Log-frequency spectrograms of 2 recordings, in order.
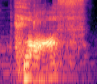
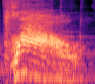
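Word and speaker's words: plough: know it's plot sir it's not cloth it's plow plow o-u-g-h sounds like how say it with me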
